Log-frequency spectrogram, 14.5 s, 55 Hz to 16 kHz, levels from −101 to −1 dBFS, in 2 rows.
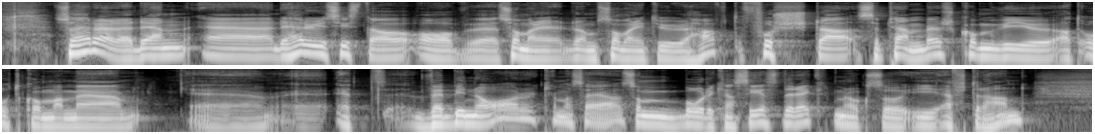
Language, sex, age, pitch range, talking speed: Swedish, male, 50-69, 100-125 Hz, 155 wpm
